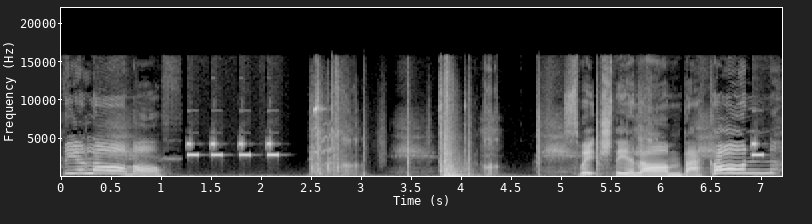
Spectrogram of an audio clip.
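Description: A man speaks cheerfully in a cartoon voice.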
